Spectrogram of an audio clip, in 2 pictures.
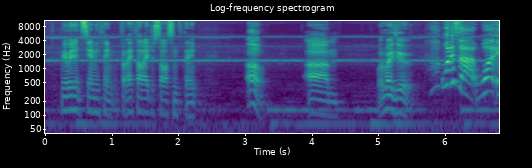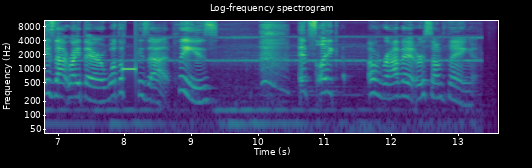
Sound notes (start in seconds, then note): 5.6 startled gasp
